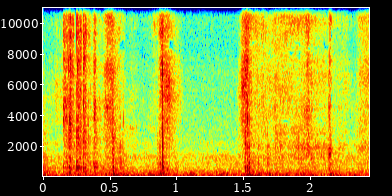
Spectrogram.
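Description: Near silence with faint handling of a trading card and its plastic sleeve: soft rustles and a few light clicks.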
